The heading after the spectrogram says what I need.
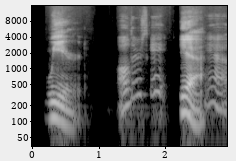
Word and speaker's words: Baldur's Gate: Because it's spelled weird. Baldur's Gate?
